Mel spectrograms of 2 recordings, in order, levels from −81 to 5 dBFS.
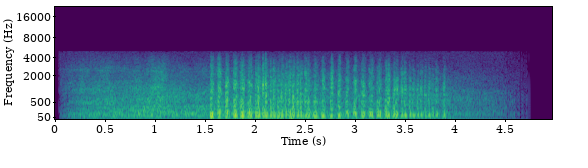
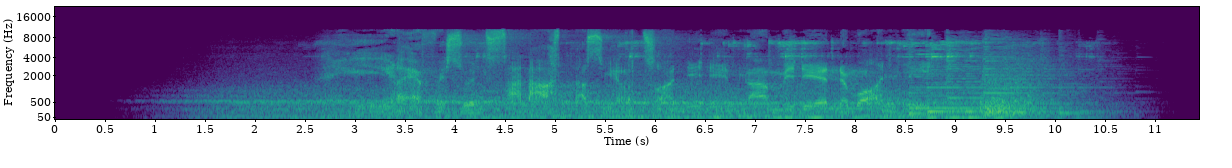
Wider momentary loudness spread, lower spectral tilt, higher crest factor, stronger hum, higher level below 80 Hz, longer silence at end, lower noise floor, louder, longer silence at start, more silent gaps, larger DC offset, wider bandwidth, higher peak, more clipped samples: about the same, 14 LU vs 16 LU; first, -10 dB/octave vs -2.5 dB/octave; about the same, 18 dB vs 20 dB; neither; first, -28 dBFS vs -38 dBFS; second, 0.45 s vs 0.85 s; second, -43 dBFS vs -72 dBFS; about the same, -20 LUFS vs -22 LUFS; second, 0.05 s vs 1.3 s; neither; first, 0.6% vs under 0.1%; second, 5.2 kHz vs 11 kHz; about the same, -2 dBFS vs -4 dBFS; neither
